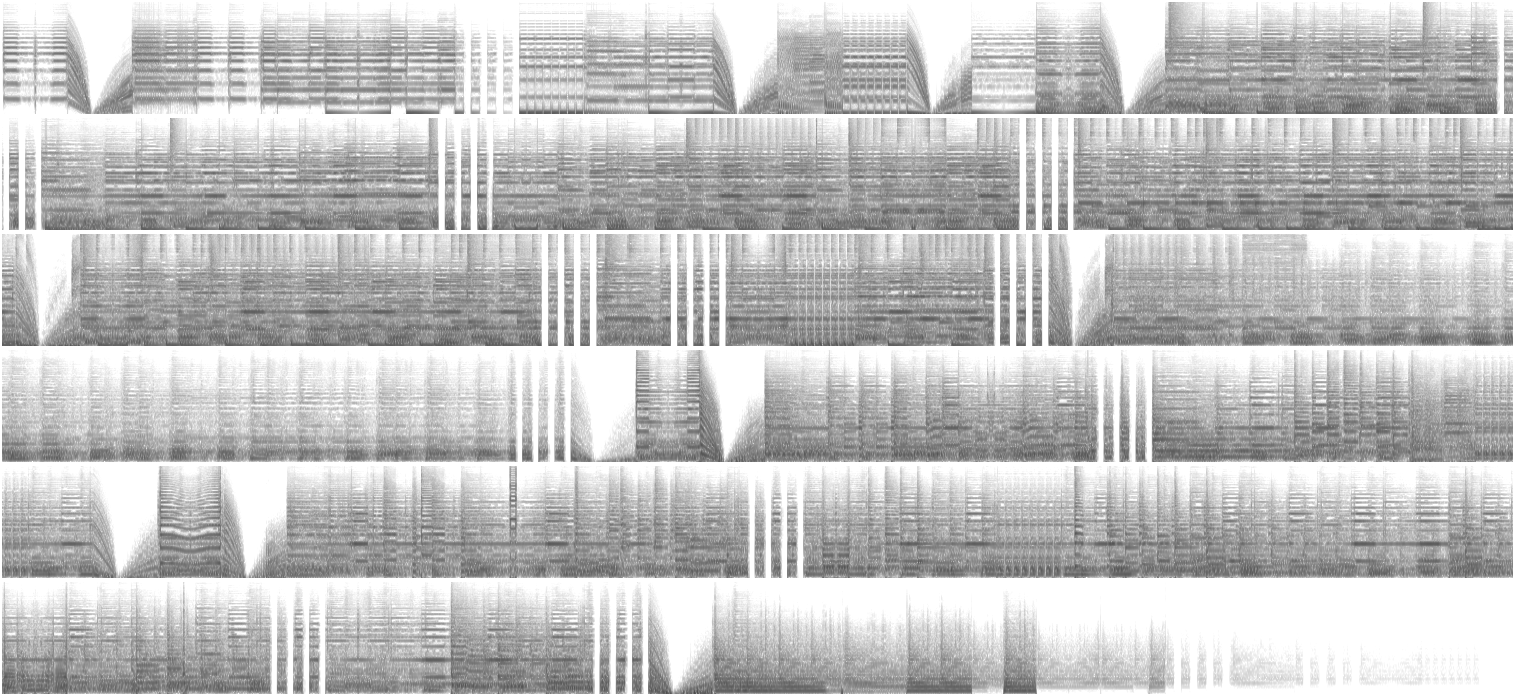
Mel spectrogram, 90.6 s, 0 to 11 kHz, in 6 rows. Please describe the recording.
OHC 498 - Glitched Guitars
Glitch Guitar Beat
dBlue, Glitch, Guitar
